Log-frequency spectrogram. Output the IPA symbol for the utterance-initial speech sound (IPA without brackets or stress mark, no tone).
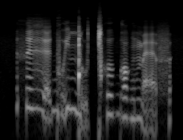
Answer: θ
